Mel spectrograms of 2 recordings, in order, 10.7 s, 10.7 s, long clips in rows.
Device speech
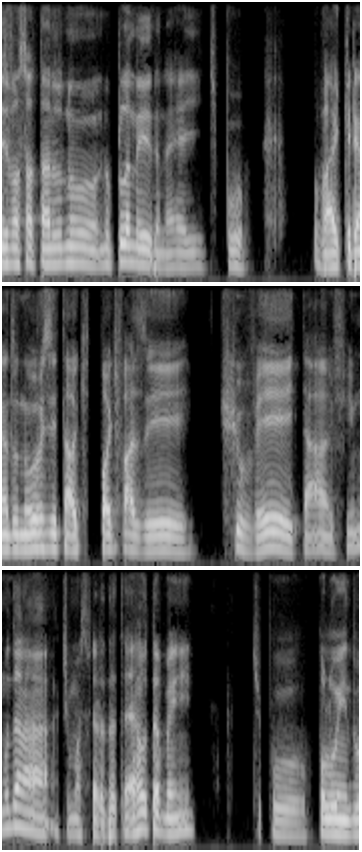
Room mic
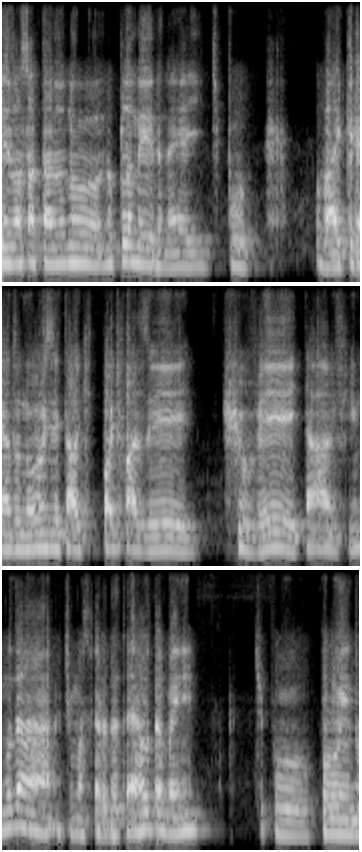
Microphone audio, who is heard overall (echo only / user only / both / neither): echo only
